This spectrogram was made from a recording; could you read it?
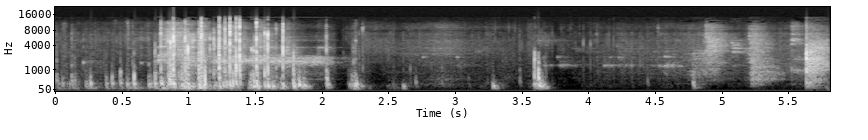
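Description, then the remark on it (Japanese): Wet squishing of fluffy lathered soap foam, a dense squelchy burst for about two seconds, then scattered softer squishes and bubbly crackles. No one speaks. “泡がモコモコするの楽しみたくない？”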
